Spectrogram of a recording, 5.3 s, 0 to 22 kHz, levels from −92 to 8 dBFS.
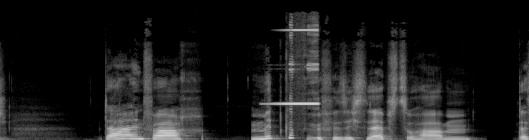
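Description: At 2.60 s a loudspeaker feedback squeal starts: the microphone re-hears its own loudspeaker, and at 5.8 kHz the loop gain tops unity. A piercing tone swells for under half a second to about 5 dB above the speech, then stops at 3.21 s. The spectrogram shows one thin, brightening horizontal line.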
